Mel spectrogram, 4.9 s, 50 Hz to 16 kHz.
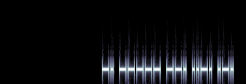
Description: Morse code, heard as a keyed tone, about 28 wpm, 700 Hz. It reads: N0GFR
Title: USA Call Signs - 5 Characters - 28wpm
